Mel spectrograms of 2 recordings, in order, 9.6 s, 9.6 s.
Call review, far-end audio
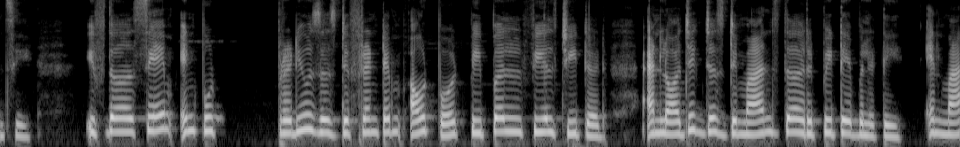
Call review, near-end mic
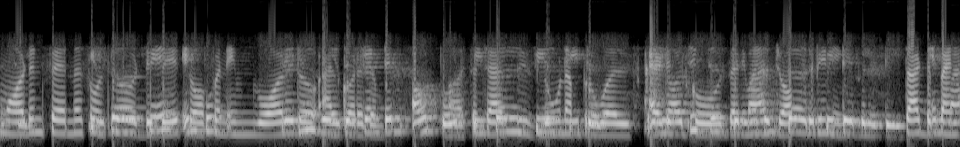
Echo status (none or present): present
